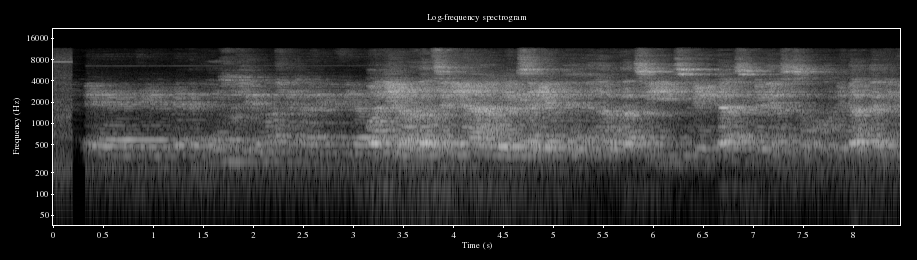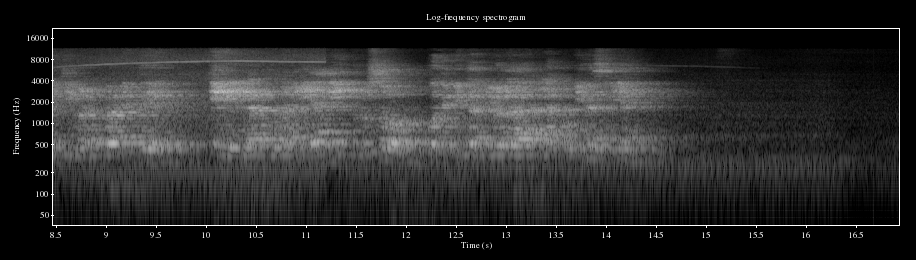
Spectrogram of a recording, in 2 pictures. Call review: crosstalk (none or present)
present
